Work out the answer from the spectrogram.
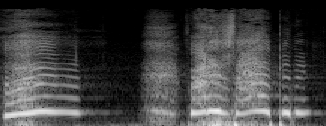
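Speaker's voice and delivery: very high falsetto panic; exaggerated thin, high-pitched wail; mock freaking out. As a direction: squeal in hammed-up parental panic. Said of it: "I'm, like, freaking out".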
